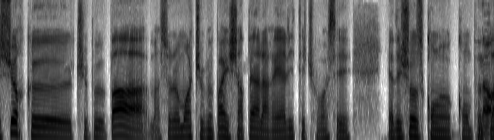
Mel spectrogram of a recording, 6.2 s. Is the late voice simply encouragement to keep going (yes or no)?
yes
